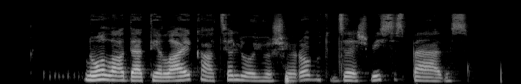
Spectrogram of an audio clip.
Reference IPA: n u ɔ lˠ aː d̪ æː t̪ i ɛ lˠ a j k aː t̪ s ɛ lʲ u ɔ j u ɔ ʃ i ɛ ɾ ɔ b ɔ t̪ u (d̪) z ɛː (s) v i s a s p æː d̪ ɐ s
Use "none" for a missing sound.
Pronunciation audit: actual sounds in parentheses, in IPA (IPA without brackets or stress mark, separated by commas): d̪, ʃ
